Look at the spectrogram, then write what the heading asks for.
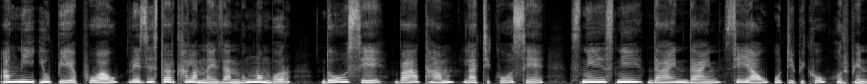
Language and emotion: Bodo, neutral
